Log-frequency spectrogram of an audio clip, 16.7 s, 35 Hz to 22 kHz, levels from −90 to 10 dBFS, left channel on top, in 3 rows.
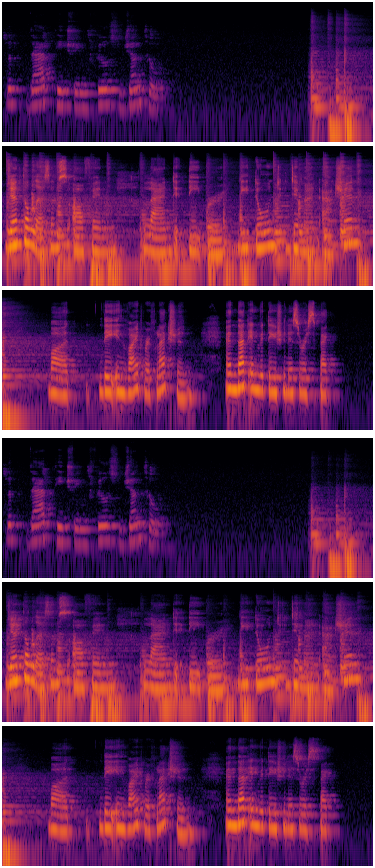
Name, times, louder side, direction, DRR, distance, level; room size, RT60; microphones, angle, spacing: voice 1, 0.0-2.5, right 1 dB, 25° right, 5 dB, 3.1 m, -44 dB
sound 1, 4.6-12.2, left 2 dB, 90° left, 1.1 m, -32 dB
voice 2, 5.6-11.0 11.8-12.1 12.6-16.0, left 2 dB, 40° left, 8 dB, 1.7 m, -27 dB
23.5 x 14.5 x 3.0 m, 0.35 s
head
